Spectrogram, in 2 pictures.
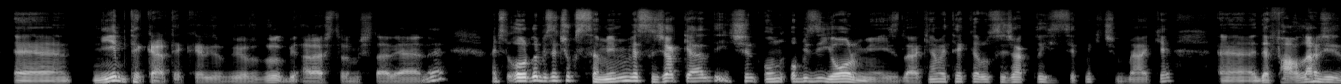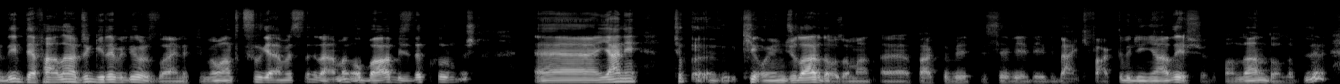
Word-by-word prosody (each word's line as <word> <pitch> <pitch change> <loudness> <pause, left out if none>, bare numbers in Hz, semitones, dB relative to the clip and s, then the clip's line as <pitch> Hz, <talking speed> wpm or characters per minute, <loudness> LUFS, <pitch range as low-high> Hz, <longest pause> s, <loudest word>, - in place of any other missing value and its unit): Eee, 85 -1 +1 0.2
"Niye 120 - +5
bu - - -11
tekrar - - +1
tekrar 80 0 -7
izliyoruz?"u 75 +4 -4
bir 75 - -5
araştırmışlar, 75 -1 -4
yani. 75 0 -3 0.6
Hani, - - -4
işte, - - -5
orada 165 +4 +9
bize 170 +2 +2
çok 180 0 -1
samimi 130 +8 +4
ve 170 - +7
sıcak 155 0 +3
geldiği 155 +3 0
için 155 +1 -3
onu 130 +2 0
o 140 0 -1
bizi 150 -1 -1
yormuyor 120 -11 +5
izlerken 75 - -4
ve 125 - -1
tekrar 130 -1 -3
o 120 - -1
sıcaklığı 115 +1 -2
hissetmek 115 +4 -10
için 70 +1 -12
belki, 80 - -5 0.5
eee, 85 0 -2
defalarca 100 +6 +3
izleyip 115 +4 -1
defalarca 115 +1 +2
gülebiliyoruz 115 - +1
da 70 - -4
aynı 70 -1 -6
filme. 80 +3 -11
Mantıksız 90 +5 -3
gelmesine 105 +1 -2
rağmen 80 - -2
o - - -3
bağı 110 -2 +3
bizde 95 +4 -3
kurmuş. 115 -1 -7 0.6
Eee, - - -4 0.6
yani, 135 +6 +4 0.3
çok, - - -9
ööö, - - -7 0.2
ki - - +1
oyuncular 95 +3 +3
da - - -1
o - - -5
zaman, 70 -1 -10
eee, 65 - -10
farklı 75 - -9
bir 75 0 -9
seviyedeydi. 75 -4 -12
Belki - - -10
farklı 95 - -10
bir 95 - -2
dünyada 85 +4 -1
yaşıyorduk, - - -4
ondan 85 +5 -3
da - - -8
olabilir. 70 - -7
100 Hz, 150 wpm, -24 LUFS, 80-125 Hz, 0.6 s, orada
